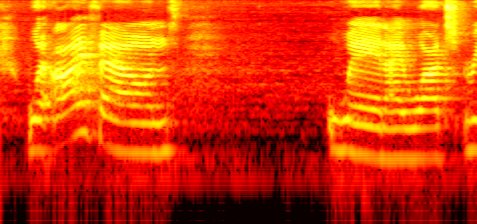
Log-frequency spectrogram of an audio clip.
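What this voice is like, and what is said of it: Usual voice. Nothing is said of it.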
